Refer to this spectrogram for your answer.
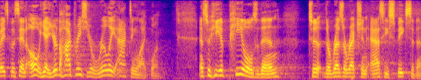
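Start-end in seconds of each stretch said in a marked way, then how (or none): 0.6-3.2 dry, mocking, sarcastic tone. A speaker explaining a bible passage, acting out a reply to the high priest, retelling a sarcastic remark. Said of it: "So sarcastically".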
